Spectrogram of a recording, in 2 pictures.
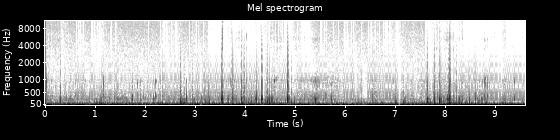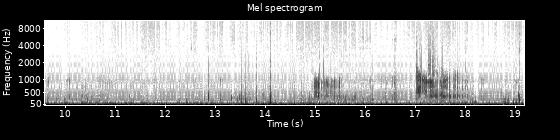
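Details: Adult's own abdomen through a stethoscope after much cola and Mentos, feeling full and in pain after belching: loud, low continuous rumbling with a few gurgles near the end; active bowel sounds.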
